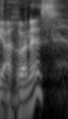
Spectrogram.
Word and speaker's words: Agones: Although apparently, if I say it right, it should be Agones. We should have a rolling R. I've been told by people who say Greek.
